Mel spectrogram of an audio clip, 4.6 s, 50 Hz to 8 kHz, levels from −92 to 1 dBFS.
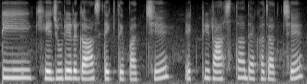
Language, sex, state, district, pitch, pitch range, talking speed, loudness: Bengali, female, West Bengal, Cooch Behar, 255 Hz, 250-280 Hz, 115 wpm, -17 LUFS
